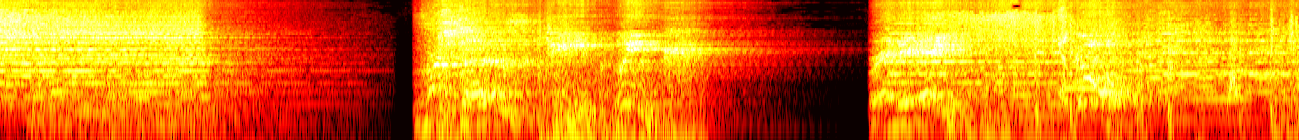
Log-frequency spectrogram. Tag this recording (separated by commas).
Music, Speech, Smash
